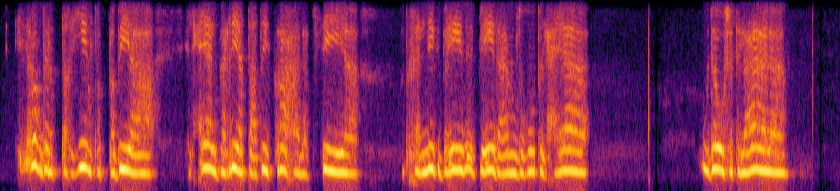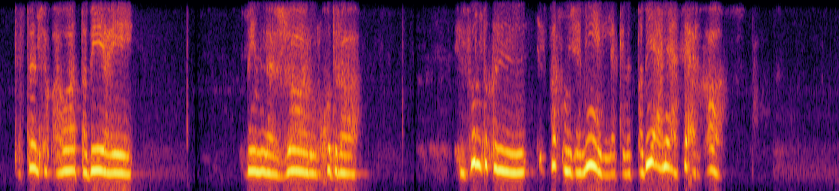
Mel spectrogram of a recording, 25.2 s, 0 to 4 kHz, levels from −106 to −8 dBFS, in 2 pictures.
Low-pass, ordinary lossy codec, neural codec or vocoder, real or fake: 3.6 kHz; Opus, 16 kbps; none; real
